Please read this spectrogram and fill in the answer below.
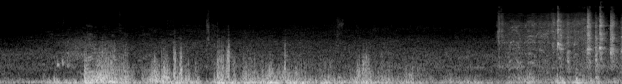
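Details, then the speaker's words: A car cranks and catches, then a harsh, uneven metal-on-metal clatter rides over rough running; sounds oil-starved, possibly a spun bearing; severe knock, cause unknown. "That sounded like it didn't have any oil in it. Like metal on metal or a spun bearing or something. That was terrible."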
